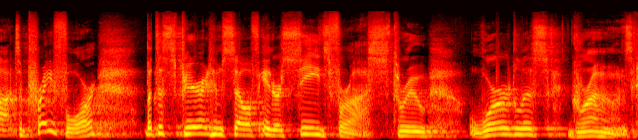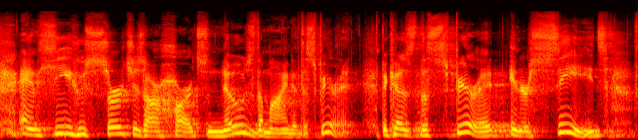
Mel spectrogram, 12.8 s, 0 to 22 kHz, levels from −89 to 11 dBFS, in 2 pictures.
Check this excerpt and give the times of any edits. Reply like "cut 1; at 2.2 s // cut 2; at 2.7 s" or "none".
none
